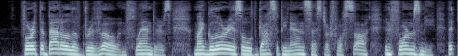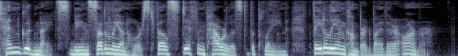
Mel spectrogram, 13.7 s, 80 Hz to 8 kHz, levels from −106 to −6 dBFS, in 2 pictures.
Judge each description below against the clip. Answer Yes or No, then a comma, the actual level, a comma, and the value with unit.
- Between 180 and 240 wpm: No, average, 155 wpm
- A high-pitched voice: No, medium, 150 Hz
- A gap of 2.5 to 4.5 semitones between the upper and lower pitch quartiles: No, average, 4.9 semitones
